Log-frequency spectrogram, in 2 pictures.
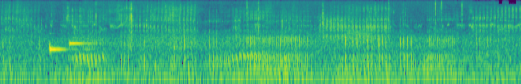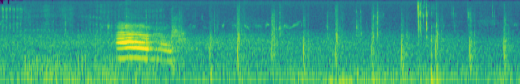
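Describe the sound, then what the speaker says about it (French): A cat in the video game Hogwarts Legacy purrs softly and steadily beneath a quiet game ambience, with a brief meow-like chirp rising midway. "Oh, il y a un chat."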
